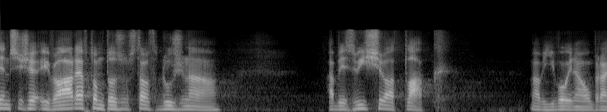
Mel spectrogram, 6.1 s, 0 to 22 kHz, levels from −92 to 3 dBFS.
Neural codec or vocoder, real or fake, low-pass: codec, 16 kHz, 0.7 kbps, FocalCodec; fake; 7.2 kHz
